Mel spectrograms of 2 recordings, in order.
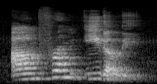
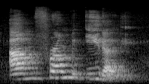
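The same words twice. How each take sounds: The two takes are said the same way.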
